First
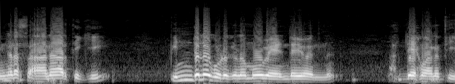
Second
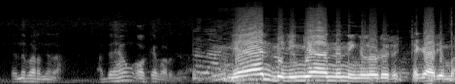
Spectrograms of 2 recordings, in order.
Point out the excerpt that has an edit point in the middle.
second; 1 cut; at 1.8 s

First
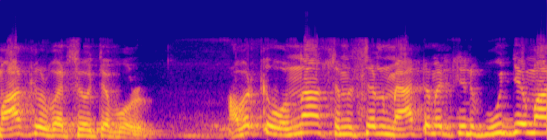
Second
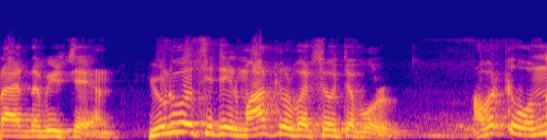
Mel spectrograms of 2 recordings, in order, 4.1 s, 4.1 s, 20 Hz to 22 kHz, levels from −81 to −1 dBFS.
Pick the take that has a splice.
second; 1 cut; at 0.9 s

